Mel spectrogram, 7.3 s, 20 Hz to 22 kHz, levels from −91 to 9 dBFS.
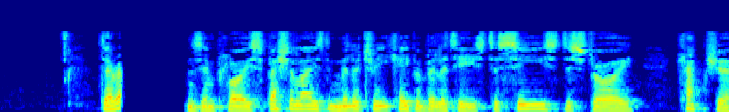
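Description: A speech clip with heavy Vorbis compression damage throughout: the treble stops entirely above about 6.5 kHz, and what remains below that is grainy and hissy, with consonant attacks blurred. That pattern likely comes from Vorbis encoding at a very low bitrate, in the region of 16 kbps. At that rate the coder quantises the residue above its smooth spectral floor so coarsely that fine detail turns into noise of similar energy. Pre-echo appears three times: from 0.99 to 1.02 s (about 35 ms), from 3.64 to 3.66 s (about 20 ms, immediately before "capabilities to seize"), and from 6.78 to 6.80 s (about 29 ms). Each time, a short burst of hiss runs ahead of a sharp onset, and the onset itself sounds softened. The codec spreads quantisation noise across its whole transform block, so when a loud attack lands late in a block, noise sized for that attack also fills the quiet moment before it. An audio dropout to silence runs from 1.21 to 1.89 s, roughly 675 ms. 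The sound cuts off abruptly and returns abruptly, and the gap is dead silent with no room tone, so whatever was spoken in that span is lost. The cause is likely a brief loss of the input signal while the recording or encoding carried on writing silence.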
